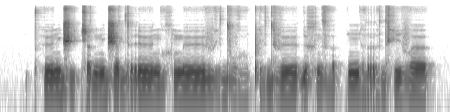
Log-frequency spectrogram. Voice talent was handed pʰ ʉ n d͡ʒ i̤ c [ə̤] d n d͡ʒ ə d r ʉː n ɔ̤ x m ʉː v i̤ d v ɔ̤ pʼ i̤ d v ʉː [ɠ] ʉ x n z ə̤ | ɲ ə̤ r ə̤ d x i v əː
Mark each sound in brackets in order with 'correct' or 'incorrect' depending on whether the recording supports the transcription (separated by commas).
incorrect, correct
